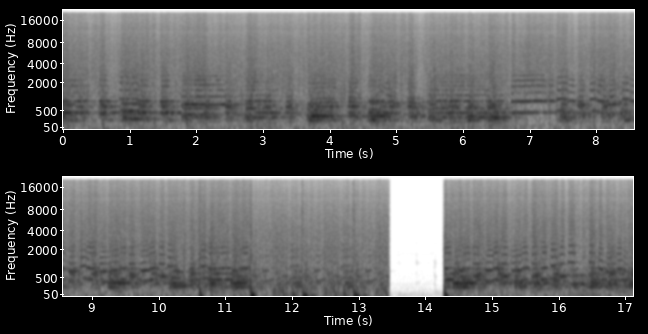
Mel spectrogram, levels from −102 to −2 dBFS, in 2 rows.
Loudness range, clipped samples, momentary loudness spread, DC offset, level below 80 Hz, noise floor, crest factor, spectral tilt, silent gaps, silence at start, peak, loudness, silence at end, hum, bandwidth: 2 LU; under 0.1%; 6 LU; under 0.1%; -36 dBFS; -83 dBFS; 20 dB; -3.5 dB/octave; none; 0 s; -2 dBFS; -22 LUFS; 0 s; none; over 20 kHz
